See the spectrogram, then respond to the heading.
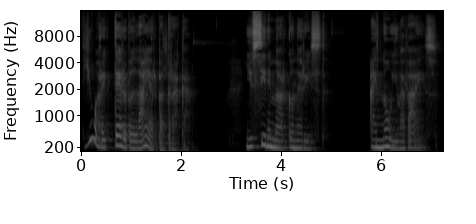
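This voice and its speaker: A woman's voice: mid-range voice, measured pace, gravelly, long pauses, warm tone, reverberant. A woman playing a stern female vampire, cold, formal and disdainful, in an ASMR roleplay. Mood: cold scorn. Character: stern, scornful female vampire, loyal servant of a countess. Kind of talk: ASMR roleplay audio drama.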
